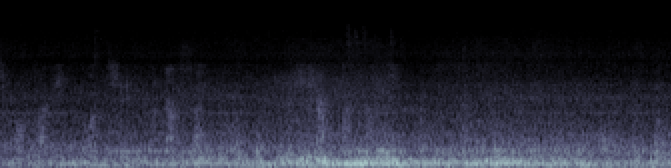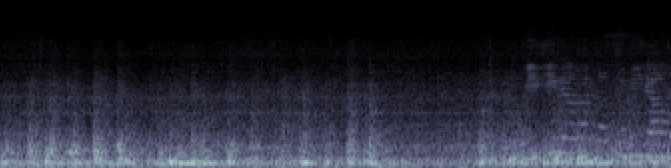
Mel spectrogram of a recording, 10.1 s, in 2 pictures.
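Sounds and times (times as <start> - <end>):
train wheels rumbling on rail: 0.0 - 10.0
wheels clacking over track joints: 4.4 - 10.0.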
